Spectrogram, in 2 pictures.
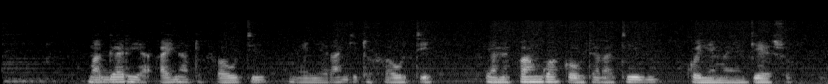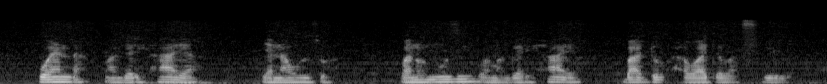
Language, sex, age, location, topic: Swahili, male, 18-24, Kisumu, finance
